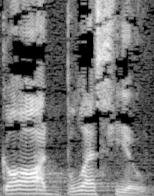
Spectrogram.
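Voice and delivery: a slow, gentle blessing; an unhurried, tender benediction. Retold or imitated. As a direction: lay the blessing on him slowly. Famous preacher blesses the missionary.

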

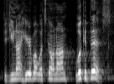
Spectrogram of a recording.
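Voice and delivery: ordinary delivery

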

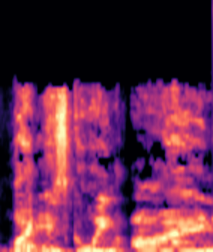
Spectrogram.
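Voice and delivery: high, slow wail of dismay; crying out at the ruined painting. Real, not acted. Artist to viewers at a failed pour, a high drawn-out wail.

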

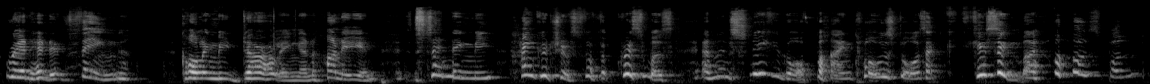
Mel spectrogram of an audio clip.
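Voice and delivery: furious rant that cracks into a bitter laugh; desperate rage. A narrator's reading. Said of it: "she cried desperately".

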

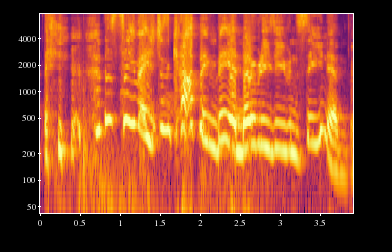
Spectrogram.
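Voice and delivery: high voice breaking with laughter; real laughing. Real, not acted. Gamer watching a teammate cap unnoticed, helpless laughing. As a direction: squeeze the words out through giggles. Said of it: "you know, I'm laughing".

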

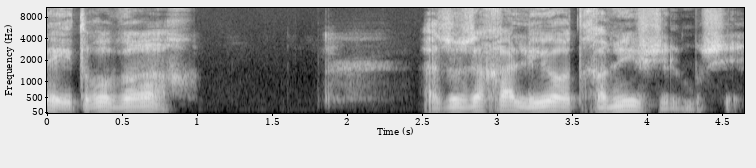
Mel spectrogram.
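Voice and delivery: ordinary talk, nothing marked

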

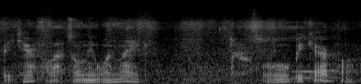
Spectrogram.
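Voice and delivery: whispering. Real, not acted. Parent whispering to toddler on the furniture, hushed whisper. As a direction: keep it secret, whisper so nobody hears. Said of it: "Are we whispering?".

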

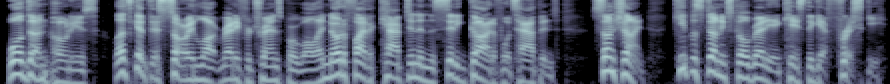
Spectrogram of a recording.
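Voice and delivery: a hint of brisk officer; commanding officer. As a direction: give orders to the troops. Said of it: "Bright ordered".

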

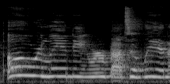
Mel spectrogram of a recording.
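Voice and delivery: high-pitched, giddy landing announcement; excited retelling. Retold or imitated. Traveler retelling the landing announcement on arrival in Rome, excited. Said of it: "I was so excited when they were like".

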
